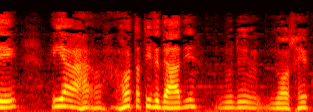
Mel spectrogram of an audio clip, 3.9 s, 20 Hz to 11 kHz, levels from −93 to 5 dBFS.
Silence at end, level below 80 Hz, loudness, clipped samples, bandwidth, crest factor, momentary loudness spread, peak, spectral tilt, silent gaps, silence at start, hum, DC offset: 0 s; -54 dBFS; -28 LUFS; under 0.1%; 8 kHz; 16 dB; 11 LU; -12 dBFS; -7 dB/octave; none; 0 s; none; under 0.1%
